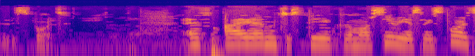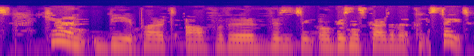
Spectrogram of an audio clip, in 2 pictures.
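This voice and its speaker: Woman interpreter, lowish voice, halting, lots of uhs and restarts. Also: low-quality recording. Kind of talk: live consecutive interpreting into English.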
